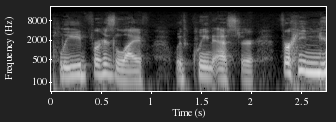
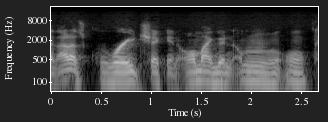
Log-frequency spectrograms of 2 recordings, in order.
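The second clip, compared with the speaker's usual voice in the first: mock munching glutton; 8 semitones lower, 12 dB quieter than usual. Haman gorging at the banquet.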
